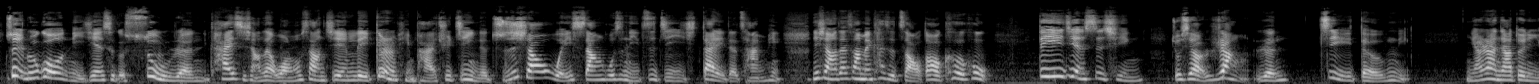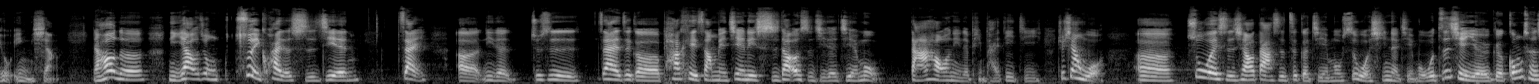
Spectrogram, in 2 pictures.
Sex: female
